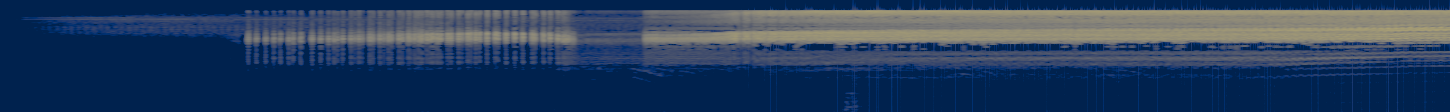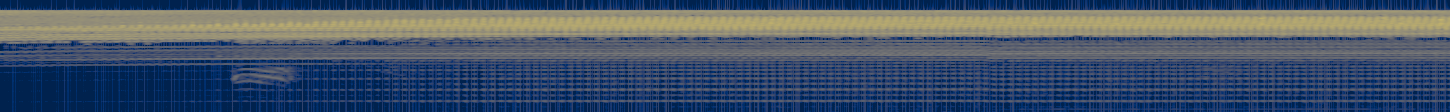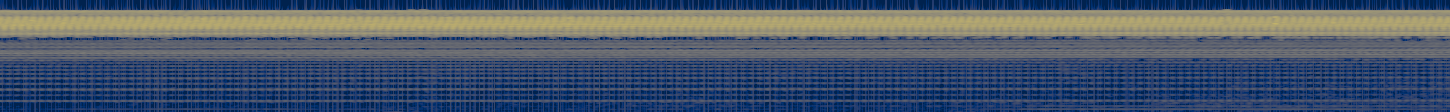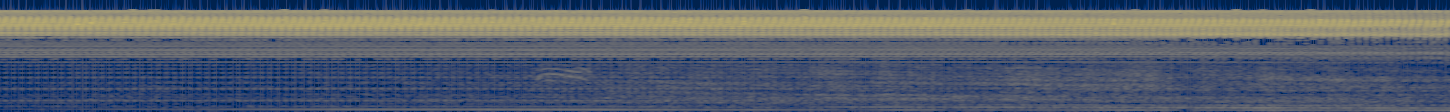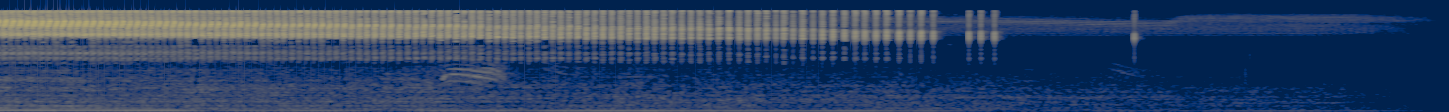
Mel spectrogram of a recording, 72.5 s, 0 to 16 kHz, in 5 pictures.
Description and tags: A single cicada lands on the window screen in Nagoya, Japan, 24.07.2013. Recorded with a Sony PCM-M10 placed at 10 cm of the cicada, you can hear all of cicada's 'singing' process.
Close-up, Summer, Cicada, Insect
